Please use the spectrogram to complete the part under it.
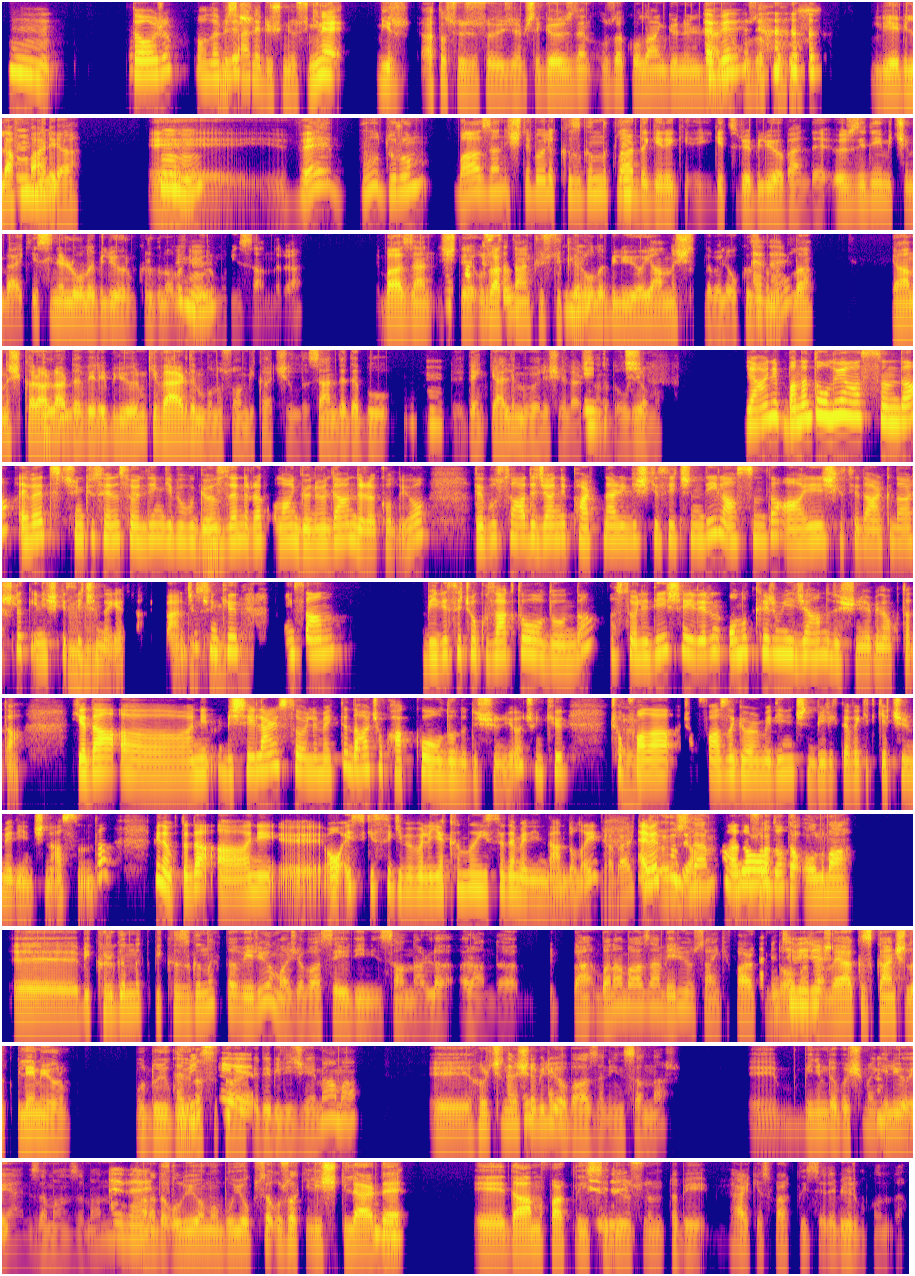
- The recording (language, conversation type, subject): Turkish, unstructured, Kızgınlıkla verilen kararların sonuçları ne olur?
- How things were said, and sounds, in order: distorted speech; chuckle; static; tapping; other background noise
